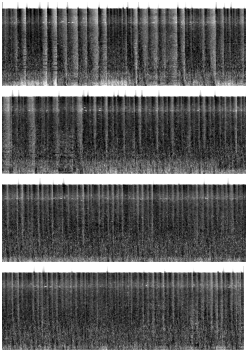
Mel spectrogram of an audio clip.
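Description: Several stick-beaten side drums playing a fast, dense rhythm of rapid strokes. The separate strokes in the first few seconds merge into a denser roll later on.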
